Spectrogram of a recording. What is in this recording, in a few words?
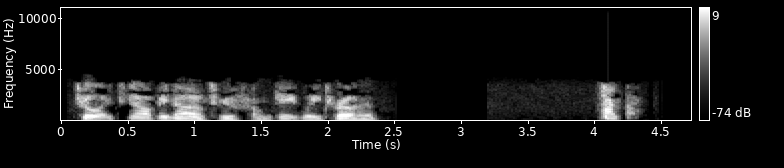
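Scottsdale PD North Dispatch; Nth Dispatch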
